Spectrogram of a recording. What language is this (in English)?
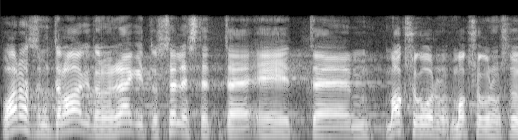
Estonian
